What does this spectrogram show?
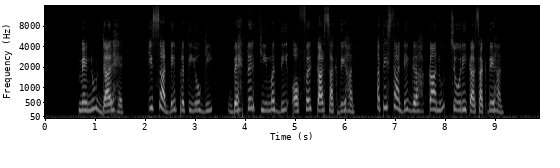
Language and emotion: Punjabi, fearful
